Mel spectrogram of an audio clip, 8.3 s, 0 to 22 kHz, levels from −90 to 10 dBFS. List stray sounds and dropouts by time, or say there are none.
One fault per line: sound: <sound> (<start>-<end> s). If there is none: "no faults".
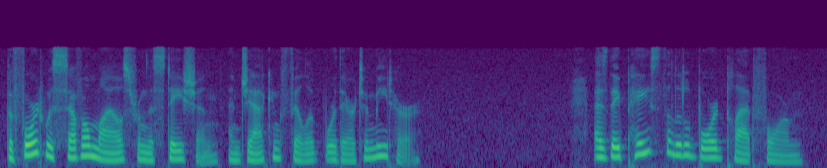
no faults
